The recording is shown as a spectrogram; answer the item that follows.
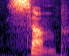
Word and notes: sump: American English

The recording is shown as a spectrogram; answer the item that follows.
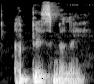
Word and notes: abysmally: British English

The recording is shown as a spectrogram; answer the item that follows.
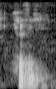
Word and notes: hovel: British English

